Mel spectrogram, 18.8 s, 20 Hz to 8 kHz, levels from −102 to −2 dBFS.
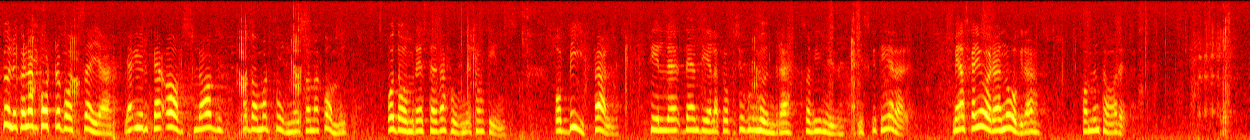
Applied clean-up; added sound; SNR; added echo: none; Livestock, farm animals, working animals; 18 dB; none.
